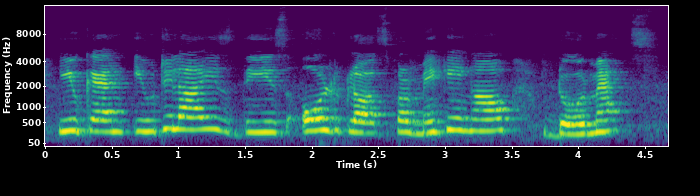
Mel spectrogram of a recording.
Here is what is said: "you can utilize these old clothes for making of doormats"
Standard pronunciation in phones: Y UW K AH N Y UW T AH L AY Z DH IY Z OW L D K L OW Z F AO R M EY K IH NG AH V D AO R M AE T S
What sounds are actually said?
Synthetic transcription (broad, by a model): Y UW K AH N Y UW T AH L AY Z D IY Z OW L D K L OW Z F AO R M EY K IH NG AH P D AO R M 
